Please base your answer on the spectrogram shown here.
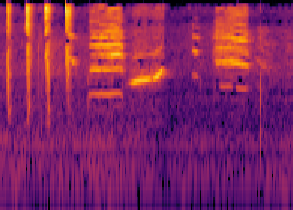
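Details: A talking pet rose-ringed parakeet ("mithu") gives four quick, harsh chirps, then clear whistled and speech-like phrases, including one smooth rising whistle, ending with a sharp click.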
